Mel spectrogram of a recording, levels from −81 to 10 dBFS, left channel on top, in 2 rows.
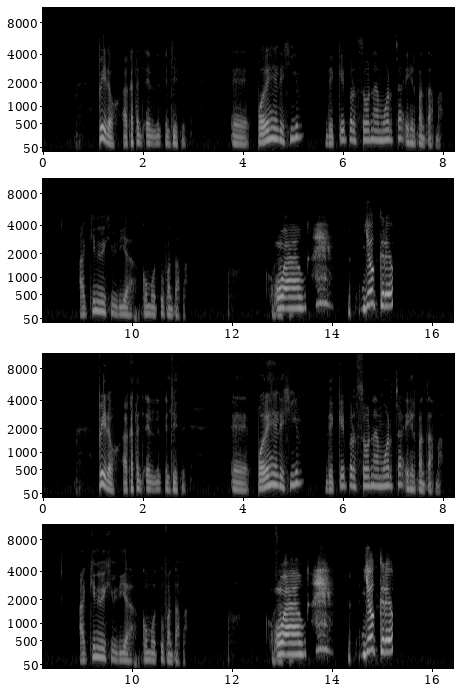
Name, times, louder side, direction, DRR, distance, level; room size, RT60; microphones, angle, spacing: voice 1, 1.1-2.8 3.8-5.2 5.6-8.0 8.9-11.1 12.8-13.0, right 1 dB, 45° right, 5.0 m, -37 dB
voice 2, 12.8-14.0 14.6-15.2, right 3 dB, 75° right, 2.4 m, -29 dB
open air
head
